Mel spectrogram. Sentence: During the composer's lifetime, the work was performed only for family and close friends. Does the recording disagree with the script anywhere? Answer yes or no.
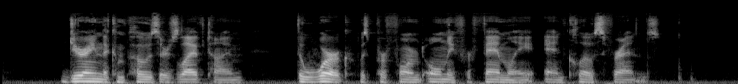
no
